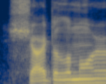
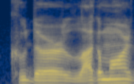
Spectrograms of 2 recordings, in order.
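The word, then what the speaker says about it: Chedorlaomer: yeah, that's a foreign name and pronounced as a K, sometimes spelt with a K in other transliterations, but a CH can be pronounced as a ha sound, depending Okay.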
